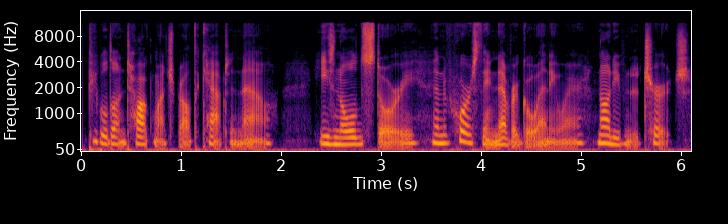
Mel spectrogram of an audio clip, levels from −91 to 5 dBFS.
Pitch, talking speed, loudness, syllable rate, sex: 205 Hz, 215 wpm, -20 LUFS, 6.1 syllables/s, female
